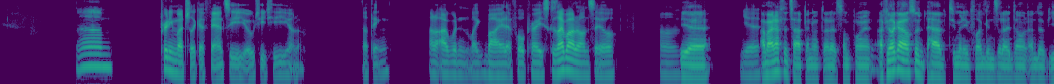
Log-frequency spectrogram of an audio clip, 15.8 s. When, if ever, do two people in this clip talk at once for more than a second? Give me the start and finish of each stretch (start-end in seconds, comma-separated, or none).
none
